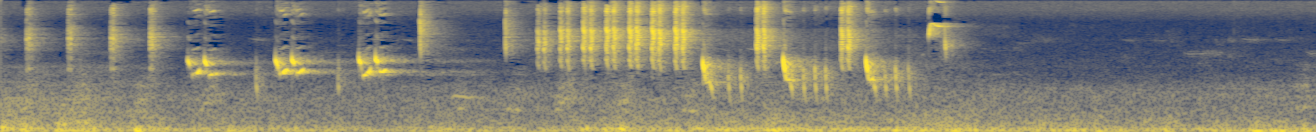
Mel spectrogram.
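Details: Near Moscow in early May, a common nightingale sings rapid dry clicks and rattling trills, then short whistled notes in repeated threes, over a heavy low rumble of wind or handling noise.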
